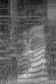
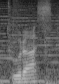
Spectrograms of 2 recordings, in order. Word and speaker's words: Turas: Turas is how it's pronounced in Norwegian. It means something like of the mountain or Thor's mountain, Turas.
